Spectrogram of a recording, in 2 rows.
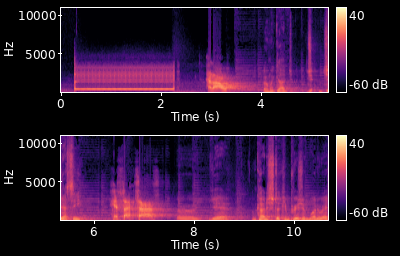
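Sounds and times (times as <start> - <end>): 
telephone tone from a phone handset as a call is dialed: 0.3 - 2.3
speech: 2.9 - 10.6.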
